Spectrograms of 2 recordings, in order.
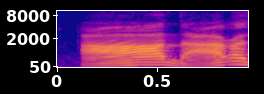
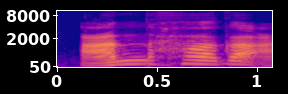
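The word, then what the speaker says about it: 않아: 그러면 발음이 아나가 된다는 얘기죠. 이때 발음이 안하가 아니란 얘기예요. 왜? 히읗 탈락이 일어났기 때문이죠.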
